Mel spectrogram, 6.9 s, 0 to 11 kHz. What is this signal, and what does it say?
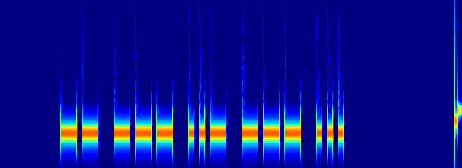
Morse code, heard as a keyed tone, about 15 wpm, 700 Hz. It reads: MOUOS
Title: Code Groups - 5 Letters - 15wpm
